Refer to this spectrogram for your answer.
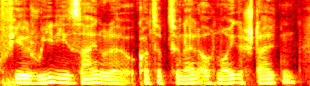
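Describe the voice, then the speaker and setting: A man speaks at a very deep, low pitch in a dark, mellow tone that is somewhat breathy. The recording is very clean, with a silent background. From Berlin, Germany. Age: 40s. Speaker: IT consultant, podcast host. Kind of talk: casual chat.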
